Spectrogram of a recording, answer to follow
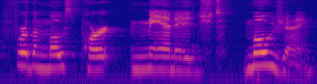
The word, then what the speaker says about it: Mojang: So Notch was the CEO of Mojang, or some people, I guess, pronounce it Mojang, or some people pronounce Mahjong. It's pronounce it. You know what? You know what? Mojang. Mojang. I'm gonna spell it like Mojang. It's spelled Mojang. I'm gonna pronounce it Mojang. But it's a Swedish word, which makes sense because Notch is Swedish.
